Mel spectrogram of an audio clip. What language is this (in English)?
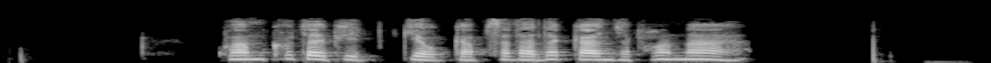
Thai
